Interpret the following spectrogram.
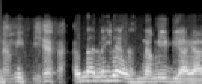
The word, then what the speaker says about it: Namibia: and also in Namibia, I think Nambia. Oh, I can't pronounce the country well, but I'm sorry for Namibia, it's Namibia.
